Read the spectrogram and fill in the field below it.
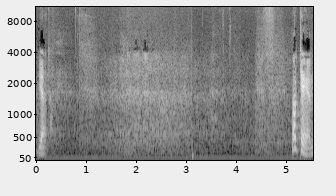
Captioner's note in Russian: смех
